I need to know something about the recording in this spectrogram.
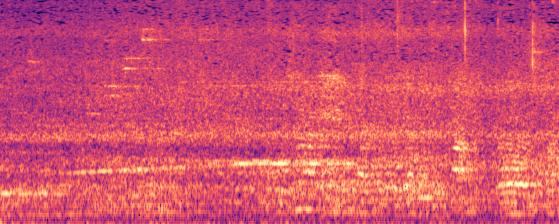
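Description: Train wheels squeal and screech on the rails.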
